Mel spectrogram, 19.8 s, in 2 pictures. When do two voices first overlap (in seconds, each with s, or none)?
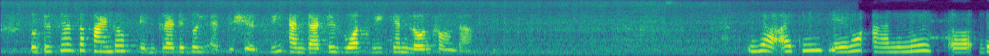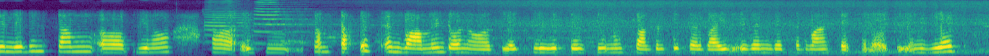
none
